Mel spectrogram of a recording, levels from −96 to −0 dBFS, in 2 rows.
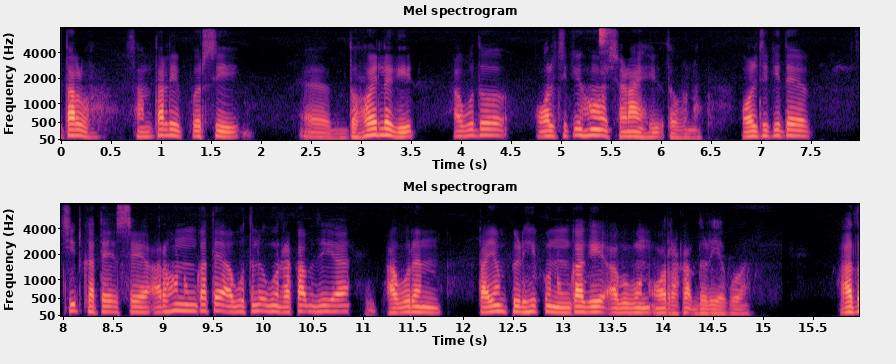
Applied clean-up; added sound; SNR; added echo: neural mask model Resemble Enhance denoiser.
